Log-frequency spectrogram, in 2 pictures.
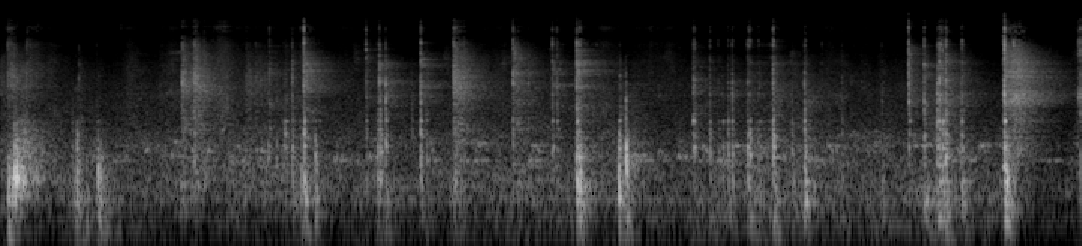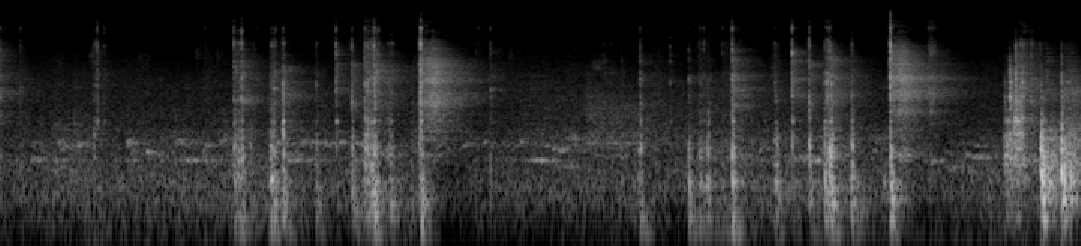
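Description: Metal parts clink and tap against each other.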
